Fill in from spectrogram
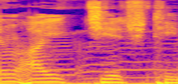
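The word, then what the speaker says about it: knight: 所以我在这边排了一个表格啊啊啊，在这个地方啊，C C C C H C K L 打个 dash 的话啊，就代表说 C H 可以发出 ch，rarely 也可以 K 啊，C K 一定是 k 啊，K 也发出 k，K N 呢，像 K N I G H T night 啊，它 K 是不发音的时候，我打三个星啊，所以也不见得你看到 K 就一定要念 K 啊，就是 K N 你念 N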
